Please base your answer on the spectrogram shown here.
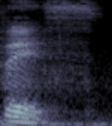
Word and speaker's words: this: Então a gente fala singular, this, plural, these. These. Então no singular, o I é pronunciado como se fosse um E. Então fala this. E no plural é som de I mesmo, these.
